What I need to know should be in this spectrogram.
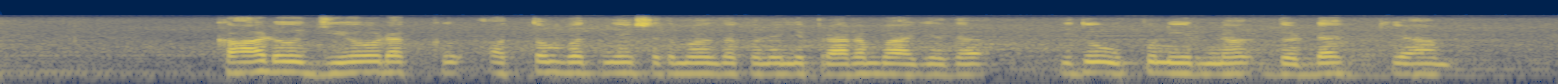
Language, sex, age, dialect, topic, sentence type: Kannada, male, 18-24, Central, agriculture, statement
